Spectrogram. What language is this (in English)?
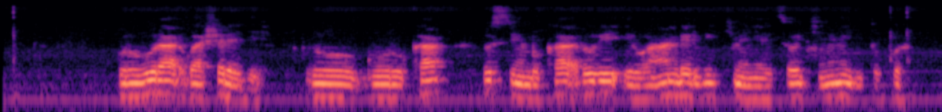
Kinyarwanda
